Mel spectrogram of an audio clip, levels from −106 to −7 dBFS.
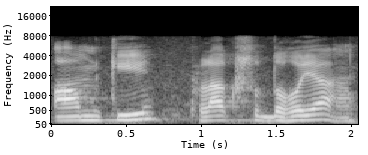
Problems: background sounds at intervals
